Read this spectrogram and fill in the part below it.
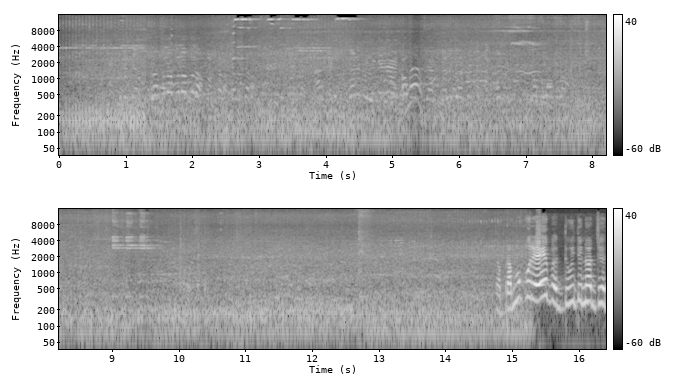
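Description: Street traffic rumbles outdoors.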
